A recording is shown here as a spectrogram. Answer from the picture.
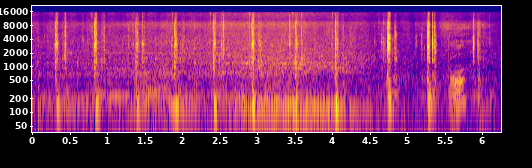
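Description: Repeated sharp clicking, about twice a second, over a low steady hum inside a car, as the seatbelt buckle and its freshly spliced chime-switch wiring are wiggled to check that the connection holds.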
